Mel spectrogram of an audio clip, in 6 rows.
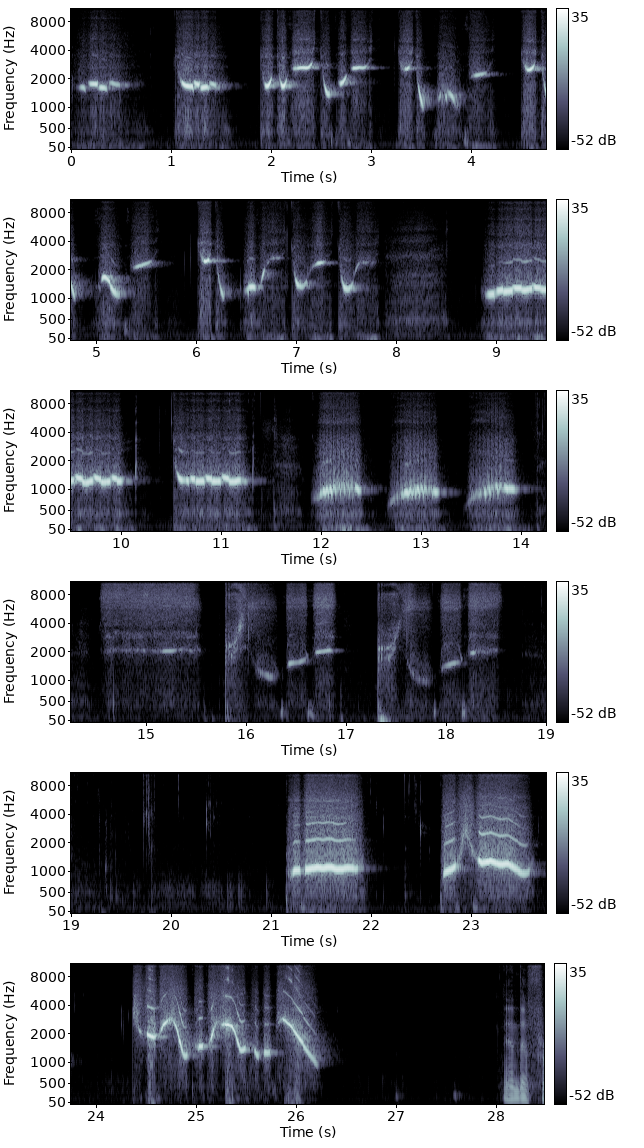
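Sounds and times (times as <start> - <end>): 
person whistling songbird imitations: 0.0 - 7.9, 8.9 - 18.6, 21.2 - 22.0, 22.7 - 23.7, 24.4 - 26.4
speech: 28.2 - 28.4.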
